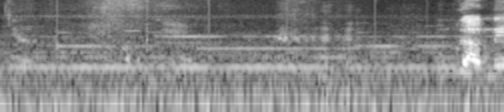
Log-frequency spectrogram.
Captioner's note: forced laughing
